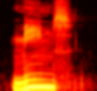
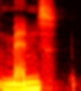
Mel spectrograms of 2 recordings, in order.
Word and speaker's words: memes: Memes online. First of all, it's pronounced memes, not mems.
